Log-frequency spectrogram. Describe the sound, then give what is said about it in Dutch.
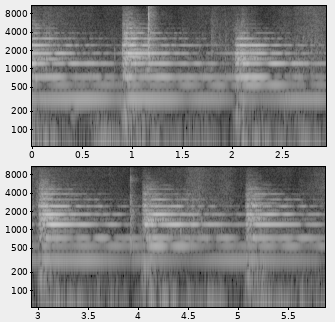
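A church bell of the Reformed church (Hervormde kerk) in Silaarshoek, now rung electronically, rings steadily, striking about once a second, each clang leaving a rich, humming tone that hangs between strikes. The bell sounds clear, with no voices. “Je hoorde de koster en de klok van de hervormde kerk in Silaarshoek.”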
